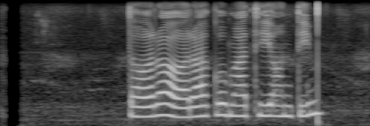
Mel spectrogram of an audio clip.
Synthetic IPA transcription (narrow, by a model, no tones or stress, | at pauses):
d̪̥ʌɾʌɦʌɾakomat̪ʰiʌnt̪im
